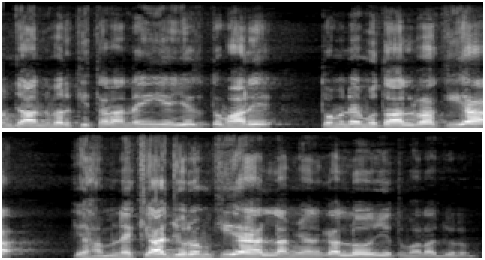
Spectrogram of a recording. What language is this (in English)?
Urdu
